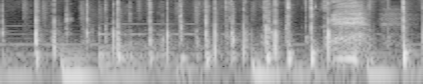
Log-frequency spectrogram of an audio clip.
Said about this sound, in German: nicht so fest. Ich brauche die Tastatur nur für die Arbeit.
